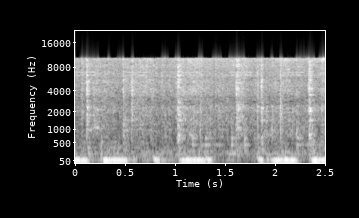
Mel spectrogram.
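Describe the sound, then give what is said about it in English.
Food sizzles and crackles steadily in a hot oiled pan as a little more oil is added, a dense hiss broken by sharp pops and spatters because oil and water don't mix, with a low scraping rumble as it's stirred. No one speaks. “It's gonna pop and splash because oil and water don't mix, don't get excited.”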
